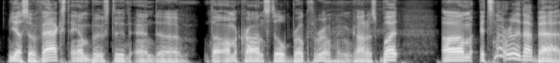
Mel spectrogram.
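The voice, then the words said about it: Sore-throated, congested voice. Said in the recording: “my throat kind of hurts. You can probably hear it in my voice ... I'm also congested”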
